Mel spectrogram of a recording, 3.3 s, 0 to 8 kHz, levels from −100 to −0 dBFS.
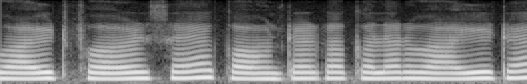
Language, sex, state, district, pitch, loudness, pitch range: Hindi, female, Himachal Pradesh, Shimla, 215 Hz, -12 LUFS, 205-220 Hz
